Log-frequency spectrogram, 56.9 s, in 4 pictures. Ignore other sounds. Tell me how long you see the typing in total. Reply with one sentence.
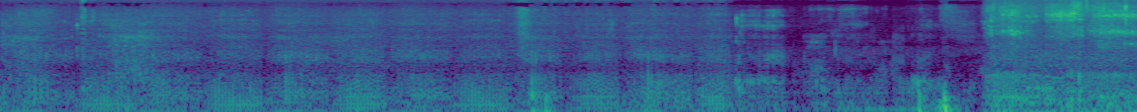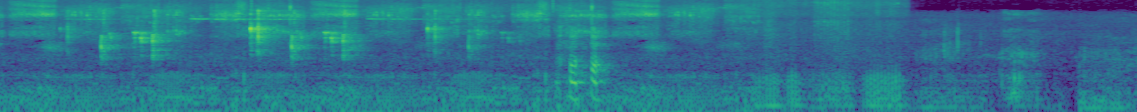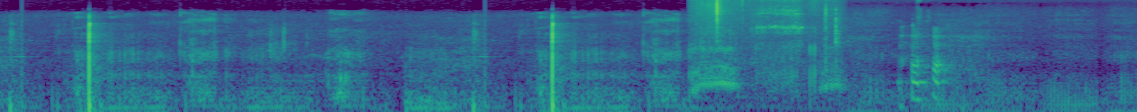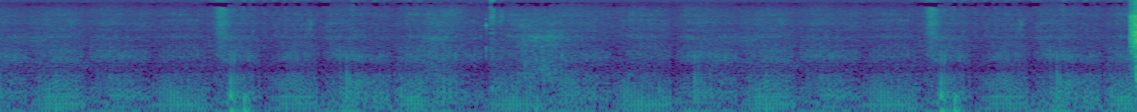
You can hear the typing for 6 seconds altogether.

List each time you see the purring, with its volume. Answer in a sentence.
The purring can be heard from 0.0 to 56.8 s, getting louder then quieter.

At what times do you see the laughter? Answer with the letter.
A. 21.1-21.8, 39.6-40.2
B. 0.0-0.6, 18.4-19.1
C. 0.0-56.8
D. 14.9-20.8
A.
